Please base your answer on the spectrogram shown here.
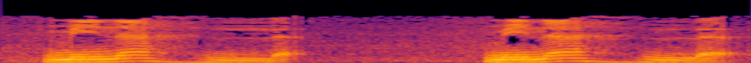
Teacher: عندي فيها النقل فتصير نون مفتوحة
